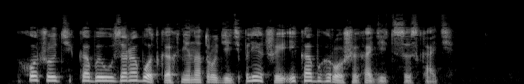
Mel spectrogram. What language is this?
Belarusian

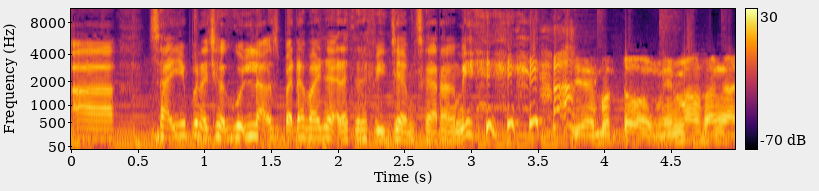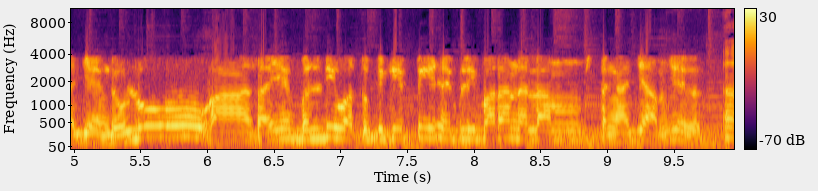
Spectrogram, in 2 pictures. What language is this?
Malay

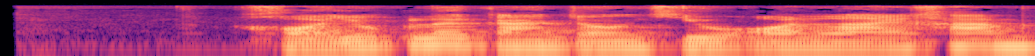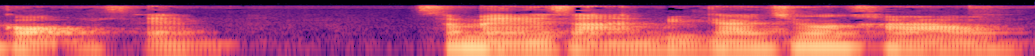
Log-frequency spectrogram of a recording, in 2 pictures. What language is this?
Thai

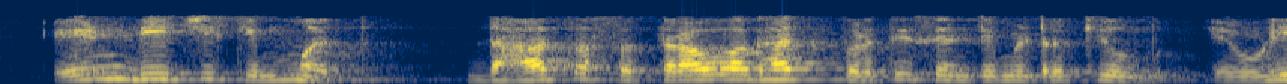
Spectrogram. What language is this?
Marathi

